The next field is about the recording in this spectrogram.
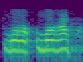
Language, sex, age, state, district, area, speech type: Odia, female, 60+, Odisha, Jharsuguda, rural, conversation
